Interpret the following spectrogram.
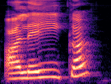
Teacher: یا ساکن سے پہلے زبر آ رہی ہے تو یا لین ہو رہا ہے، یا لین پہ کھینچا نہیں جاتا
